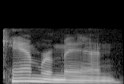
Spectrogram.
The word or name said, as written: cameraman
